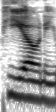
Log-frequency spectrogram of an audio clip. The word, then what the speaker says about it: peony: It's not peony, right?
